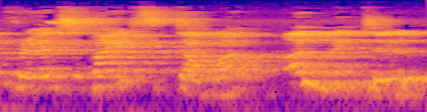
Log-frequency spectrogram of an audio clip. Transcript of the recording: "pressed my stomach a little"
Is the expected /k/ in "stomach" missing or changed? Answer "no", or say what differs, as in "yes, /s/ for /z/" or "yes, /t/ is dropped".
yes, /k/ is dropped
